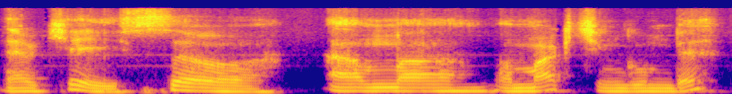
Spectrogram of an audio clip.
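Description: A young man from Zambia, a guest in an interview, talking in a relaxed, hesitant way with many fillers. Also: medium pitch, slow pace, slight background noise. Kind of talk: casual interview talk.

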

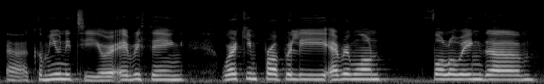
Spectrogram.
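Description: Woman guest, fairly high voice, chatty, hesitant phrasing. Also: flat delivery, normal speed, a little mellow. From Chile. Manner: chatty, searching for words, laughs often. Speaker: guest, former physician and master's student. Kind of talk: podcast interview.

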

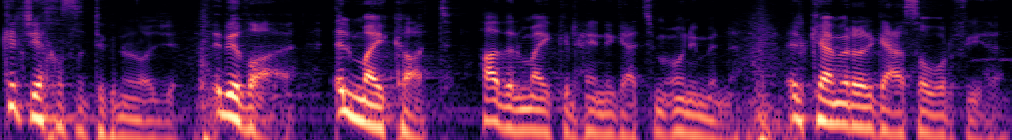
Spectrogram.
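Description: A man giving an energetic video lesson as a content coach, swinging his voice up and down on purpose. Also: sits low, very fast, faint music behind.

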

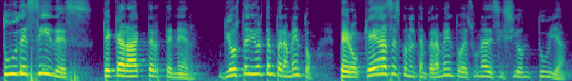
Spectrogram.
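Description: A man's voice: high voice, very animated, measured pace. An older man with a Mexican accent preaching a sermon, emphatic and repetitive, speaking directly to his listeners.

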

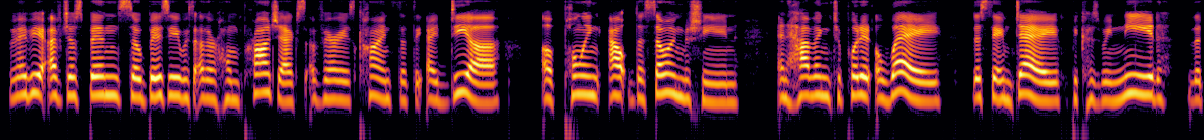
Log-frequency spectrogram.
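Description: A woman's voice: medium pitch, clear, resonant tone, dry recording, studio quality. A woman hosting her own casual knitting podcast. She talks chatty and candid, mocks herself, and swears freely. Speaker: podcast host. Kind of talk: casual solo podcast chat.

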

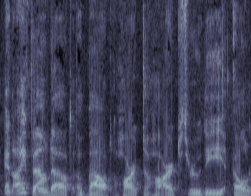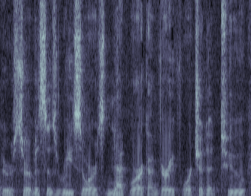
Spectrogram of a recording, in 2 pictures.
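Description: A man's voice: on the low side, normal speed, dark tone, slight background noise. Enthusiastic podcast host, man. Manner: enthusiastic, emphatic announcer delivery. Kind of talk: upbeat interview host.

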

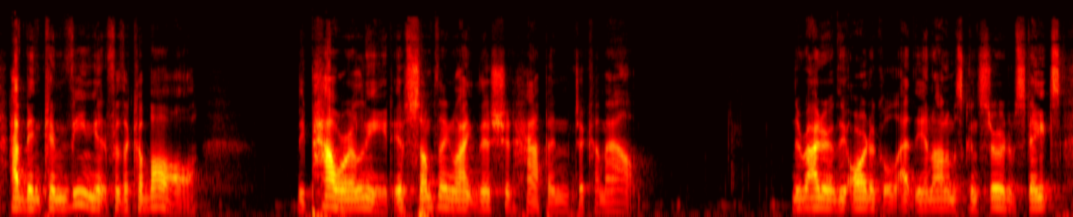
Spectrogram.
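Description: A man's voice: medium pitch, a bit bright. A man hosting a conspiracy show, reading scripted commentary with dramatic emphasis and rhetorical questions.

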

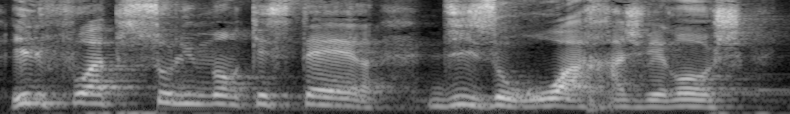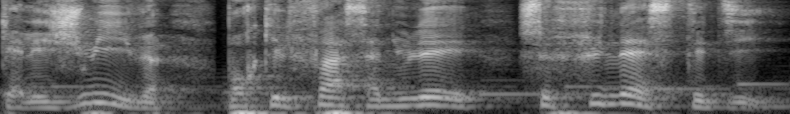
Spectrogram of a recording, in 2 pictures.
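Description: A man's voice: on the high side, animated, unhurried, few pauses, soft background music, pitched above the performer's own voice. A man doing a wailing grieving elder. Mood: urgent. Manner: wailing, earnest pleading. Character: grieving older male cousin, wise.

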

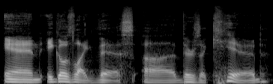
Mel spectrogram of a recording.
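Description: Low-voiced man, rambling podcast host. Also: slow, a bit bright. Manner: rambling, self-correcting, heavy on fillers. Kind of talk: casual chat and teaching.

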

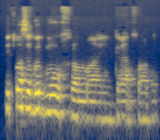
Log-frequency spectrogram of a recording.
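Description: A man with a Lebanese accent telling stories as an interview guest, halting as he searches for English words. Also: medium pitch, muffled recording. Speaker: interview guest, roofing business owner. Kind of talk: conversational storytelling in an interview. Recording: echoey room sound.

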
